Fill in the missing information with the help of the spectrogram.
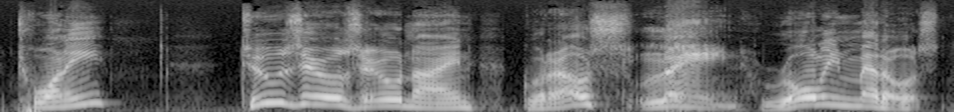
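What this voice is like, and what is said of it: Slight put-on German accent. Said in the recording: “a little German accent there”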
